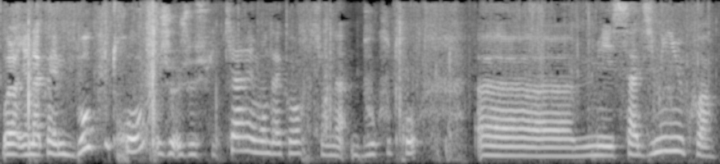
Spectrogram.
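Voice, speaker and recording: A woman's voice: lowish voice, normal speed, warm tone. Chatty woman vlogger, noisy room. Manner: chatty, self-deprecating, thinking aloud. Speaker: crafting vlogger. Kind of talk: casual chat. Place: at home.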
